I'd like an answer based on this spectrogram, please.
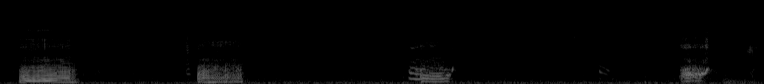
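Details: Sleeping pug mother snoring as she feeds her six four-day-old puppies. Four rough, rattling snores, each about half a second long, come steadily about every two to two and a half seconds. Quiet room between breaths.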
